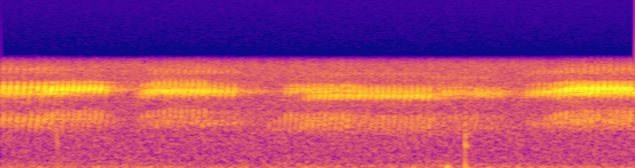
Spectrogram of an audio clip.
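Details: Frogs singing on a summer evening as rain approaches, with fireflies out and thunder in the distance: dense, overlapping pulsed trills that swell and fade in waves, with a brief low thump midway.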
